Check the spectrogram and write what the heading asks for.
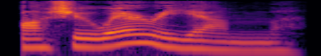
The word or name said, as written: ossuarium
